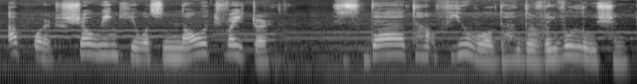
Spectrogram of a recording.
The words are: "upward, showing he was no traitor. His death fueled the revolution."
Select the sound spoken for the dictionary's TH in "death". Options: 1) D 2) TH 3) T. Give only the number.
3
